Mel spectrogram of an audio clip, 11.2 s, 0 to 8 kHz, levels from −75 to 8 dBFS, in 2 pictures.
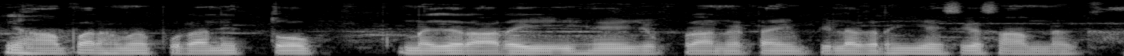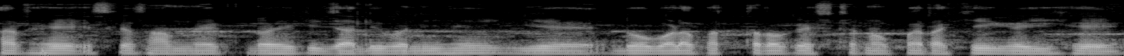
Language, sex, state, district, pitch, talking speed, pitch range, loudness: Hindi, male, Bihar, Jamui, 100 Hz, 205 wpm, 95-100 Hz, -18 LUFS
